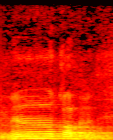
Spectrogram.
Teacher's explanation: یہ نون کا آپ نے اس کو اخفا کرنا ہے کیونکہ آگے قاف ہے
